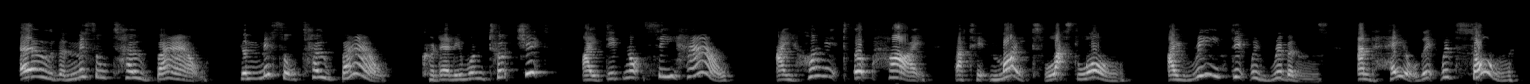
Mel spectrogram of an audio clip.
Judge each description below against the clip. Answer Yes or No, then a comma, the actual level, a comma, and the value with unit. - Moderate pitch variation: No, wide, 7.6 semitones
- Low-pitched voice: No, very high, 290 Hz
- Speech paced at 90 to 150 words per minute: Yes, average, 145 wpm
